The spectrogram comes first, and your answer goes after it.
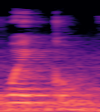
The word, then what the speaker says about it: Waco: Se escribe Waco, pero se dice Wiko en 1993, que pues es otra Z también que se radicalizó, pero ellos tenían armas.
